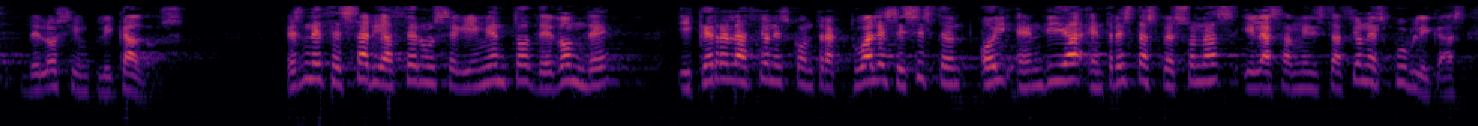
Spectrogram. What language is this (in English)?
Spanish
